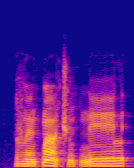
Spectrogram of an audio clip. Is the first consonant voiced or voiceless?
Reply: voiced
